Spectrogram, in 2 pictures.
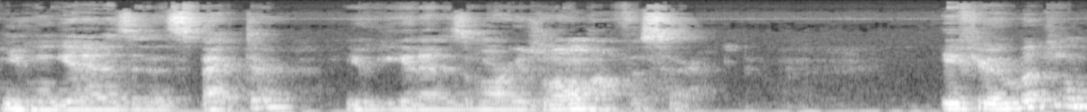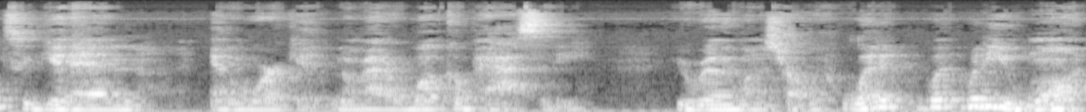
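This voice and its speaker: A woman talks at a fairly quick pace in an animated tone, with audible room echo. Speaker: real estate agent. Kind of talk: casual tutorial. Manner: fast.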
